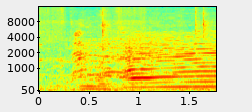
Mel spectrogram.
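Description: A single bull moos nearby, a deep drawn-out low call that rises and holds steady for a moment.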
